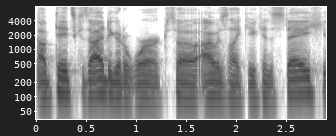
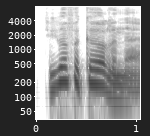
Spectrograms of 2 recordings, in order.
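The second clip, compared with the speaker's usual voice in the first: put-on British accent, higher pitch; 7 semitones higher than usual. Retelling what the boss asked through the door: imitating Malik in a British accent. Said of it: "Why is he British?".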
